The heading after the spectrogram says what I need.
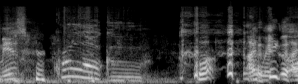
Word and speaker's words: Grogu: is Grogu.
